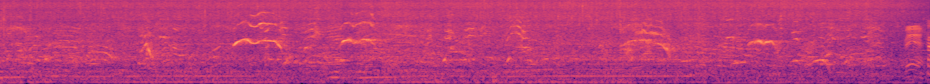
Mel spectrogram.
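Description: Water sprays down steadily in a heavy hissing shower.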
